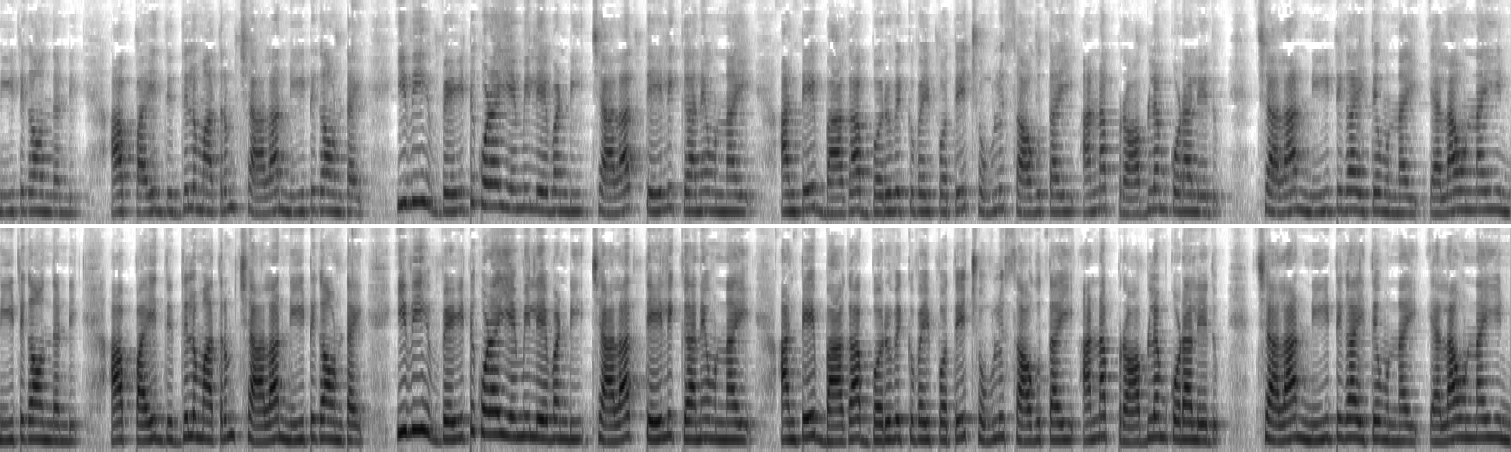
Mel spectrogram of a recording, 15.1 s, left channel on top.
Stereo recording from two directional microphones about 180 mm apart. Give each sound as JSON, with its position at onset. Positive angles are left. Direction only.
{"t": 0.0, "sound": "a woman's voice", "side_deg": -40}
